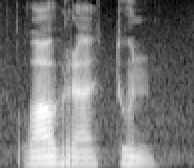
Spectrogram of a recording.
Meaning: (noun) place/home of snow; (proper noun) Himalayas
- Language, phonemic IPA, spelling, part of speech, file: Pashto, /wɑˈwraˈt̪un/, واورتون, noun / proper noun, Ps-واورتون.oga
